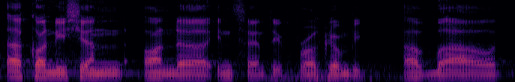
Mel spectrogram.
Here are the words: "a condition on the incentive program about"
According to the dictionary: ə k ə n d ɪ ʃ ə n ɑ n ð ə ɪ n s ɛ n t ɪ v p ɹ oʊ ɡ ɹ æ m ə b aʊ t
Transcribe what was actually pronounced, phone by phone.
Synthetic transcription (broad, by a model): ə k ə n d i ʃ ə n ɑ n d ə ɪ n s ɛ n t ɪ f p ɹ oʊ ɡ ɹ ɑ m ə b aʊ t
